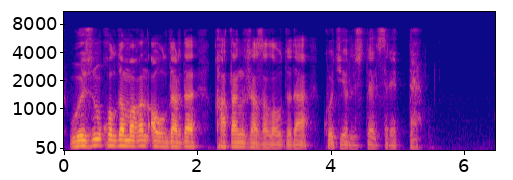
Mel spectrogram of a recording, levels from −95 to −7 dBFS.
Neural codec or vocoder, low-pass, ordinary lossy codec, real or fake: none; 7.2 kHz; none; real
